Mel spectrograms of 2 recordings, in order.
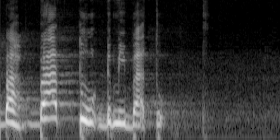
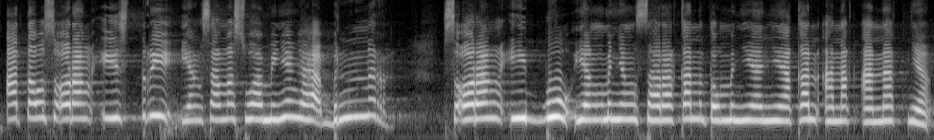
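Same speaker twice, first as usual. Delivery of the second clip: ordinary talk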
